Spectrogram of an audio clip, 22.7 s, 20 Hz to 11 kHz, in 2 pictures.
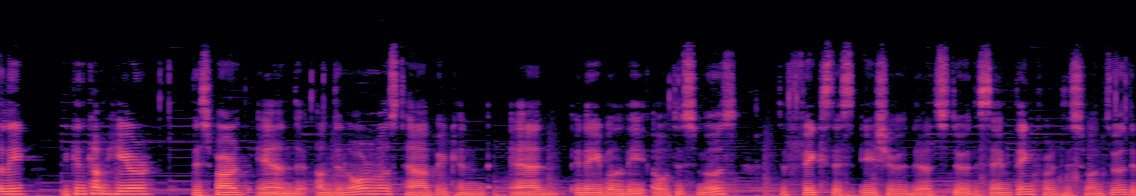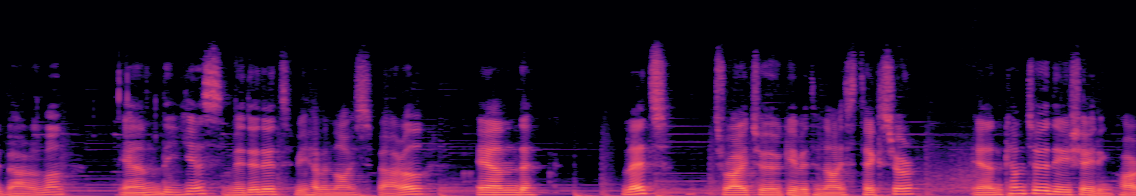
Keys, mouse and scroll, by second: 1.5-3.0 drag, 3.1 click, 6.7 click, 7.3-7.6 middle drag, 7.8 click, 8.2 middle click, 11.1 click, 11.7-13.3 middle drag, 14.5-16.7 middle drag, 17.9-19.0 middle drag.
